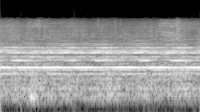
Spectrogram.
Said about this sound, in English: You recognize these bells? Yeah, this is the town alarm. They only ring these when something's coming out of the bog.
